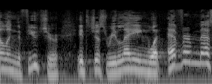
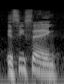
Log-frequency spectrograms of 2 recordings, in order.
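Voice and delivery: normal talking voice

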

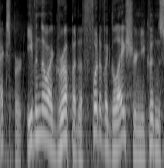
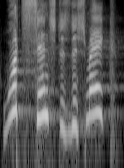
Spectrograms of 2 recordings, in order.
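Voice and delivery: rhetorical challenge; 14 semitones higher, 7 dB louder, much slower than usual. Acted. Rhetorical question to congregation.

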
